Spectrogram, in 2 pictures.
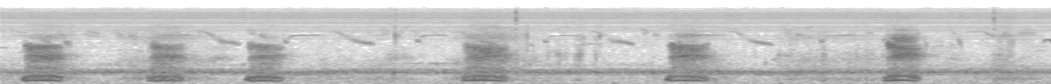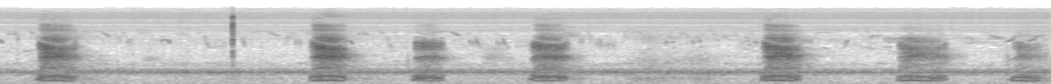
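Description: Roe deer buck barking: about a dozen short, hoarse barks at irregular intervals of one to two seconds, some longer than others. Faint bird chirps sound in the background.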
